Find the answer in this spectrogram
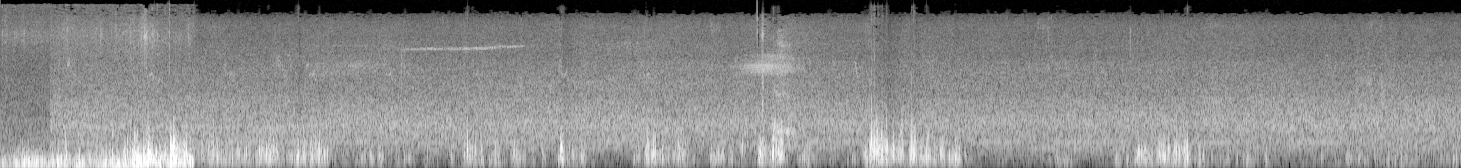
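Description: Wind buffeting the microphone for the first two seconds, then quieter outdoor ambience with irregular light gusts of wind and rustling vegetation. A short high bird call comes about four seconds in and another chirp near the middle.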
